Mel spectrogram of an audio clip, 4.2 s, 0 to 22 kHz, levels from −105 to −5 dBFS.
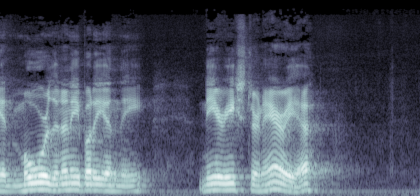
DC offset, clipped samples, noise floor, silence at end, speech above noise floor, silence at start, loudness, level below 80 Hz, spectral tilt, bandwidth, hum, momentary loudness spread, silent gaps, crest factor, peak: under 0.1%; under 0.1%; -53 dBFS; 0.95 s; 36 dB; 0 s; -17 LUFS; -56 dBFS; -6.5 dB/octave; 13 kHz; none; 14 LU; none; 18 dB; -2 dBFS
